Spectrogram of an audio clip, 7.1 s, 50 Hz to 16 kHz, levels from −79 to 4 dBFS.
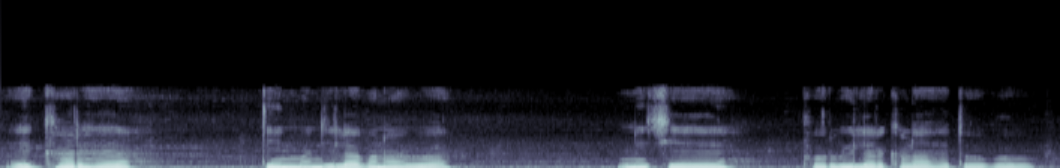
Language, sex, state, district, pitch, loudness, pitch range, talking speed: Hindi, male, Jharkhand, Deoghar, 130 Hz, -13 LUFS, 120-135 Hz, 120 wpm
